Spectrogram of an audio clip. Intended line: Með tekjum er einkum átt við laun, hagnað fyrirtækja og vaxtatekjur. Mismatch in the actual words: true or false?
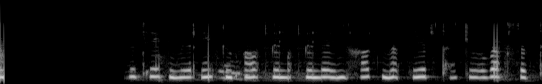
true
